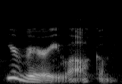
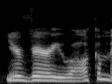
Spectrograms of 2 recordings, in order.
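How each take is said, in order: First: Softer repeat. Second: Said in the usual way. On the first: Real, not acted. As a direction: repeat "You're very welcome" softer, trailing down.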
